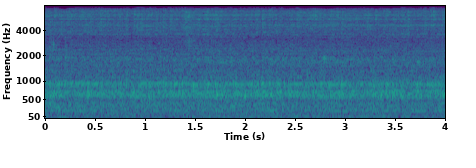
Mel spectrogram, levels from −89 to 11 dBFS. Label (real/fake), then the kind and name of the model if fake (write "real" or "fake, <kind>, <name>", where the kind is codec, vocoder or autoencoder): real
